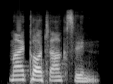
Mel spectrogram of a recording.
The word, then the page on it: mycotoxin: Indian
